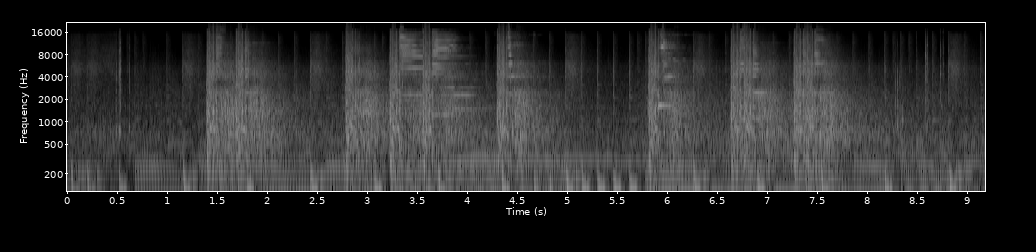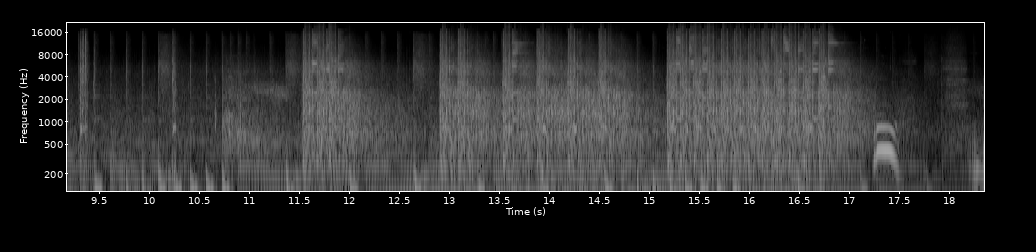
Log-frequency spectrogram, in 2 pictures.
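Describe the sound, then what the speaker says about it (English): An AKX9 9mm AK-pattern rifle fired unsuppressed, loud sharp shots cracking out in rapid strings and bursts with short pauses between, echoing, one after another for the whole stretch. "Let's shoot it, because I haven't shot this thing unsuppressed in years."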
